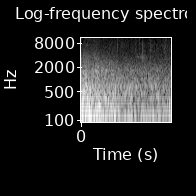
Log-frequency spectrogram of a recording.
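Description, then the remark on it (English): A loud, deep explosion at a destroyed giant anthill nest fills the air with smoke and sand, rumbling with a dense, roaring low-end boom that holds steady for about a second without fading much. No voices are heard. “Not much for the army to clean up after this, he said proudly as a final explosion filled the air around us with smoke and sand.”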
